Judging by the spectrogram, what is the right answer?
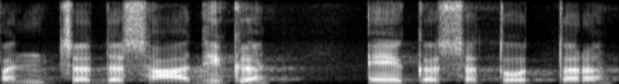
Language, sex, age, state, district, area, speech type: Sanskrit, male, 18-30, Manipur, Kangpokpi, rural, spontaneous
